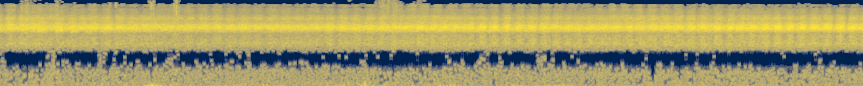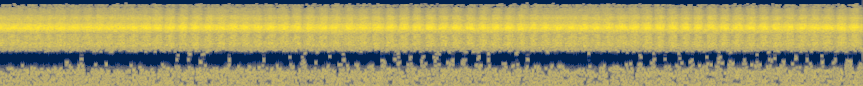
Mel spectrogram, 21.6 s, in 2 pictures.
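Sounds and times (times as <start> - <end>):
crickets chirping: 0.0 - 21.5.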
